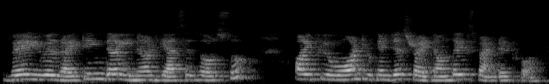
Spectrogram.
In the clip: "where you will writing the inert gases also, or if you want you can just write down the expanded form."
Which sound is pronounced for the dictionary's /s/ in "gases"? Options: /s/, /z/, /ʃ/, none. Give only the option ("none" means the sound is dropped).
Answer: /s/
